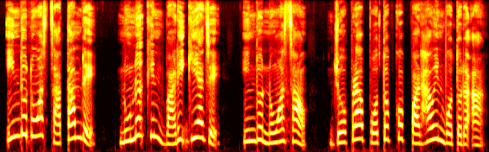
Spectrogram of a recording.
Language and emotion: Santali, fearful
